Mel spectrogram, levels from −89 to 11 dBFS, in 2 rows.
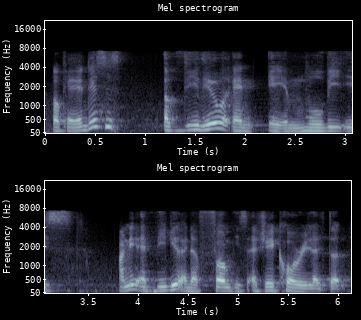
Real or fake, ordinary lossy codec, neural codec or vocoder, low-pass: fake; MP3, 64 kbps; codec, 16 kHz, 1 kbps, X-Codec, HuBERT features, trained on general audio; 7.2 kHz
